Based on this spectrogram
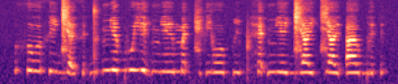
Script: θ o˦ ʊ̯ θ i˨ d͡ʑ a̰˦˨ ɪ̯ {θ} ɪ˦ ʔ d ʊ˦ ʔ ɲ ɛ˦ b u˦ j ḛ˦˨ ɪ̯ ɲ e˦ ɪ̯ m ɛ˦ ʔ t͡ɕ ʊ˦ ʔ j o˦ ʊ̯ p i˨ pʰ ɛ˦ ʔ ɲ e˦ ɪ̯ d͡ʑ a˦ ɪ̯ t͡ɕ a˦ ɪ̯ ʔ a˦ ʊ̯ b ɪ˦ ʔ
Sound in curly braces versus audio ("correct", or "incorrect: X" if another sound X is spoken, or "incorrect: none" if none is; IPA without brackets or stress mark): correct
